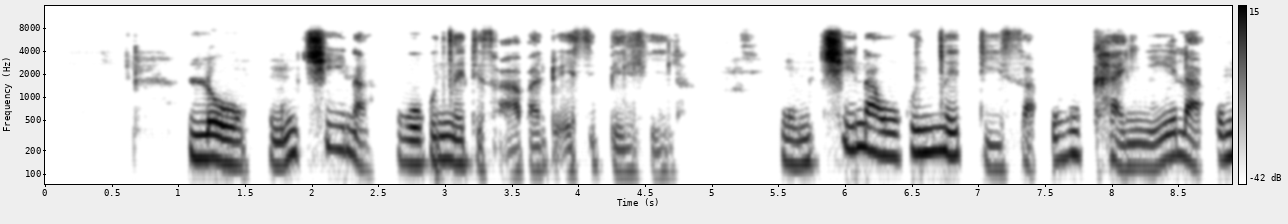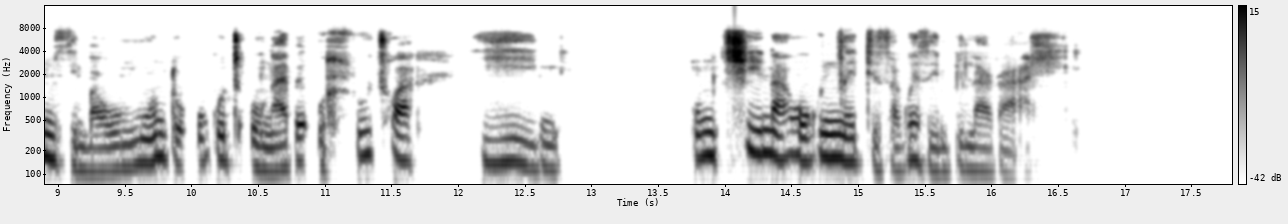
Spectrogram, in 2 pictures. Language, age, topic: North Ndebele, 25-35, health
